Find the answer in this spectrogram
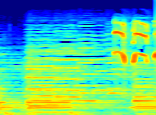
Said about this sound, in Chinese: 这时，突然传来叽叽的惨烈叫声，原来是一只山老鼠被夹住了，眼泪汪汪的求救呢。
